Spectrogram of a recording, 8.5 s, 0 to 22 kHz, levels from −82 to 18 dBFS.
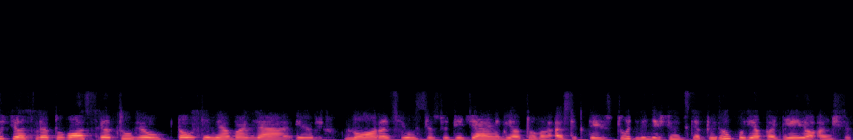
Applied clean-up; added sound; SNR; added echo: neural mask model DeepFilterNet 3.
